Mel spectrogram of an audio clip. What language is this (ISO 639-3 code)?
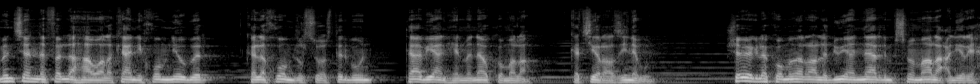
fas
